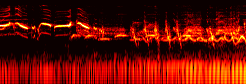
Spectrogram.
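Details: Chinese hwamei from Ha Giang, Vietnam, singing loudly: clear whistled phrases sliding up and down, then a rapid jumble of harsh, chattering and squeaky notes.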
